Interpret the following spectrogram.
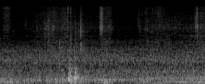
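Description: Steady engine and road noise heard inside a vehicle's cabin as it drives slowly.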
